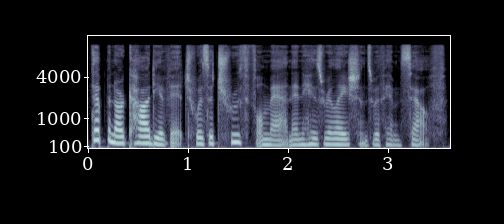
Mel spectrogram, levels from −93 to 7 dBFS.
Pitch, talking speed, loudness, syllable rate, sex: 190 Hz, 180 wpm, -19 LUFS, 5.4 syllables/s, female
